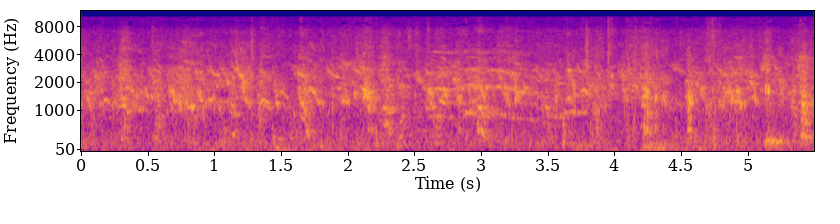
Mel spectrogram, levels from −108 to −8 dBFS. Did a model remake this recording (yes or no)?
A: yes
